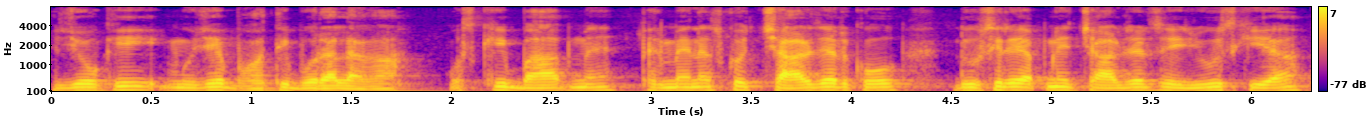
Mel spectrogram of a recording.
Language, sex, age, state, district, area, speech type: Hindi, male, 45-60, Madhya Pradesh, Gwalior, urban, spontaneous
